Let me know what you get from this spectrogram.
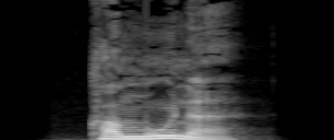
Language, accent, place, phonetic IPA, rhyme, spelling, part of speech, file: German, Germany, Berlin, [kɔˈmuːnə], -uːnə, Kommune, noun, De-Kommune.ogg
- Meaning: commune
